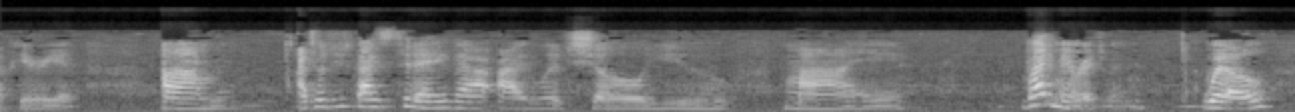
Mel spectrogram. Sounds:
Speech

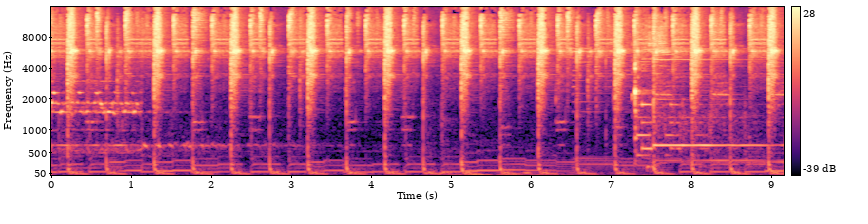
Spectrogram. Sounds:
Music

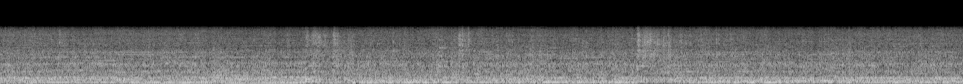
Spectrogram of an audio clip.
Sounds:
Vehicle, outside, urban or man-made

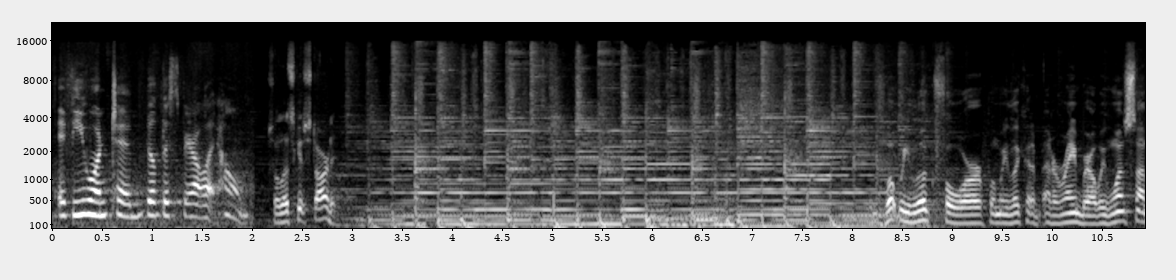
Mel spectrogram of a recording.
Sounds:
Music, Speech

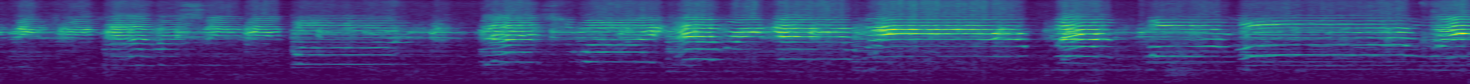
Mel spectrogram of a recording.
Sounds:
Music, Singing

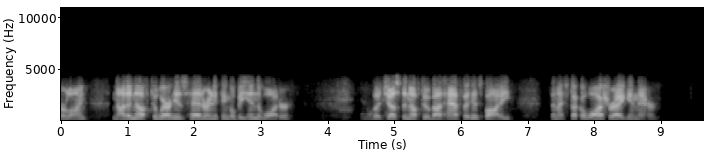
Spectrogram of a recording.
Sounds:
Speech, inside a small room

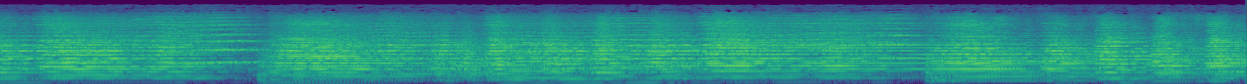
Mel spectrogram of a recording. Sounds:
Music, inside a large room or hall

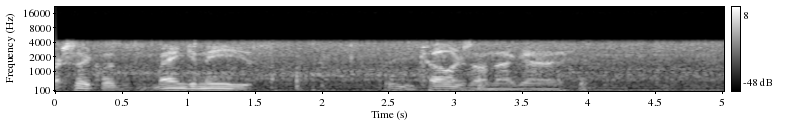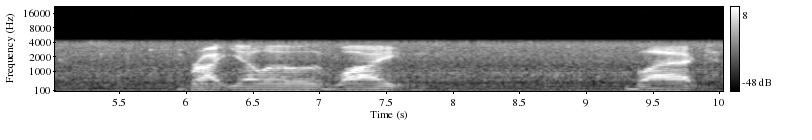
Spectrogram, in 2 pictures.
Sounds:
Speech

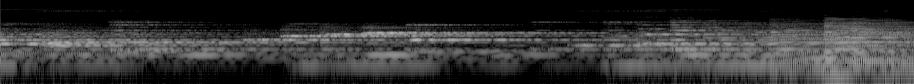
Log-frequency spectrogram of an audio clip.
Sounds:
Music, Lullaby

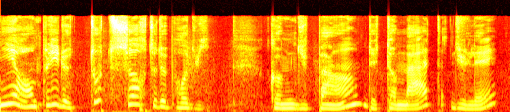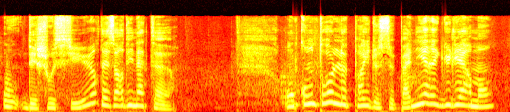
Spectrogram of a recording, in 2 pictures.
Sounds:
Speech

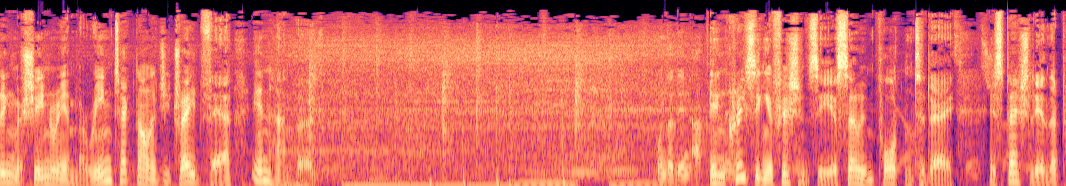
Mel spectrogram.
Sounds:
Speech, Music

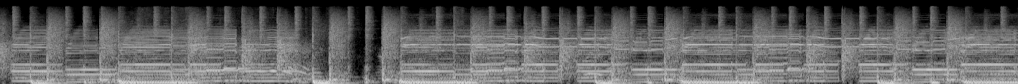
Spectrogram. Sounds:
Music

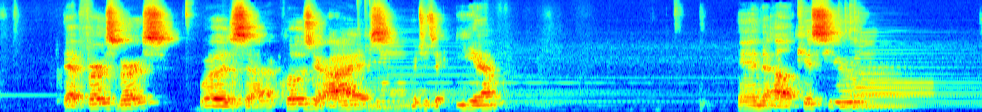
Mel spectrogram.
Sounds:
Musical instrument, Plucked string instrument, Music, Speech, Strum, Guitar

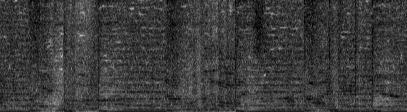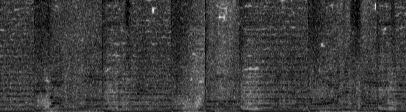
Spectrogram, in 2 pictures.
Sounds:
Music

